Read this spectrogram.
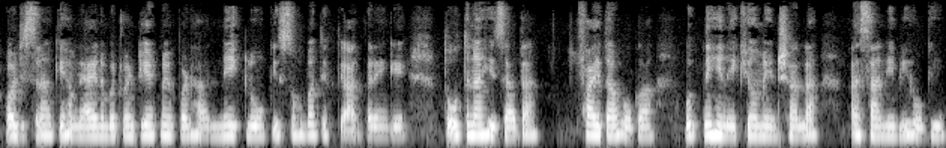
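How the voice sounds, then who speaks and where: A woman teaching Quran recitation, reciting each phrase slowly and then explaining each sound, with English words mixed into her teaching. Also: on the low side, completely flat delivery, dark tone. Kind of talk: tafsir and tajweed lesson.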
